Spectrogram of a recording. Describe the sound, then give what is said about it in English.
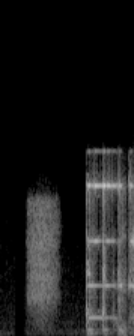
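A brief hiss, then a wrestling ring bell clangs several times in quick succession, loud, its bright metallic tones ringing out with no talking. “We can get a ring bell here.”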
